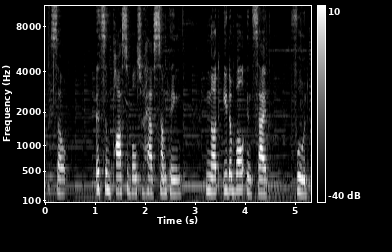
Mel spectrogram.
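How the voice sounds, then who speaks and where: With music playing in the background, a woman with a Russian accent speaks at a fairly slow pace in a medium pitch. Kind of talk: casual talk to camera. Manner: talkative.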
